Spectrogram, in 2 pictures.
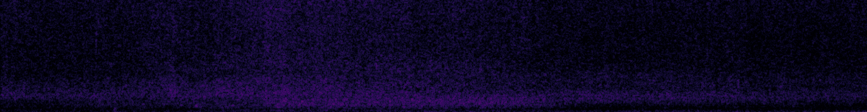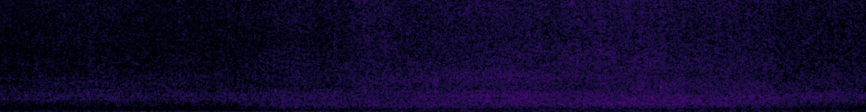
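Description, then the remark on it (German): Ocean waves wash ashore on a warm summer day in a steady, continuous roar, with broad surges swelling and receding over several seconds, fairly loud, with no voices. “Du hörst die Wellenbewegung des Meeres und genießt es, nichts zu tun zu haben an diesem angenehm warmen Sommertag.”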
